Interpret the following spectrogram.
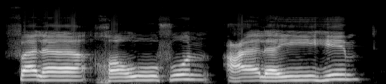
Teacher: تنوین کے بعد عین ہے، حروف حلقی ہے تو یہاں تنوین پر غنہ نہیں کریں گے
